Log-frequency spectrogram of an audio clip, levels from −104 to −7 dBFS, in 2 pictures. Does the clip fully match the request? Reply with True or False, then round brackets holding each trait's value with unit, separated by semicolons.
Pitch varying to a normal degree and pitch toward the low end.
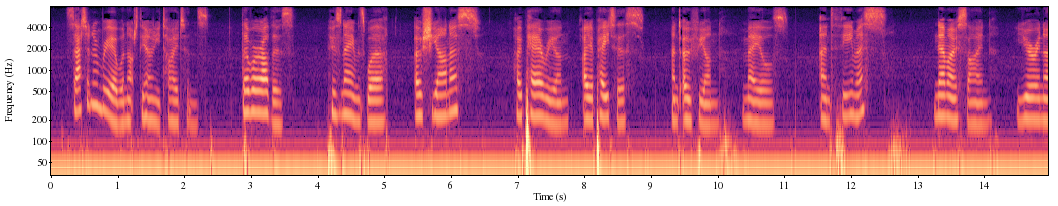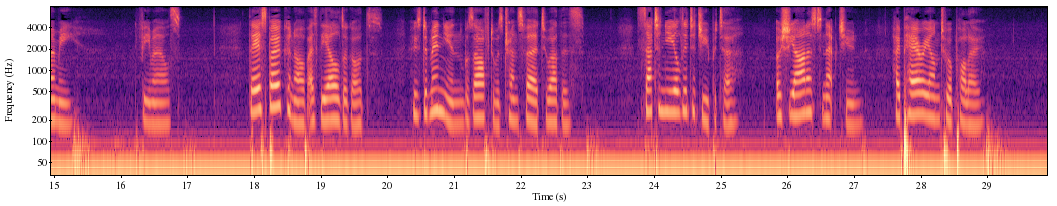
False (4.5 semitones; 205 Hz)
